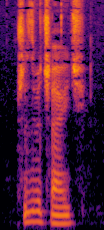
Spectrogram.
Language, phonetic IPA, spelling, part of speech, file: Polish, [ˌpʃɨzvɨˈt͡ʃaʲit͡ɕ], przyzwyczaić, verb, LL-Q809 (pol)-przyzwyczaić.wav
